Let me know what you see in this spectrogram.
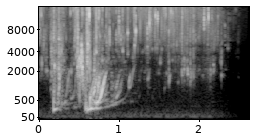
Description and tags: water splash 18
Water splash with gentle stereo bubbling (must hear). Recorded using binaural mics + CoreSound 2496 mic pre + iRiver H140.
you can support me by sending me some money:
